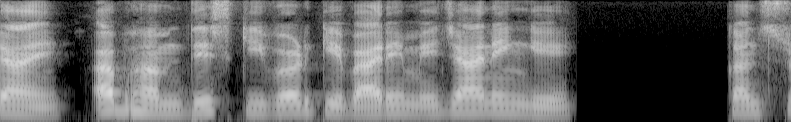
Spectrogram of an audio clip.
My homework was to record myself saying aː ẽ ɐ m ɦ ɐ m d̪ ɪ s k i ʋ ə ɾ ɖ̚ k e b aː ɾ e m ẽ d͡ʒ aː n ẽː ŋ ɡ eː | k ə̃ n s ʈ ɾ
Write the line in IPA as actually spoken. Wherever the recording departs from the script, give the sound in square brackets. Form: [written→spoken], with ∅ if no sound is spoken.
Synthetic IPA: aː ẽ ɐ [m→b] ɦ ɐ m d̪ ɪ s k i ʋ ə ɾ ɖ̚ k e b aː ɾ e m ẽ d͡ʒ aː n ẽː ŋ ɡ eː | k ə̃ n s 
